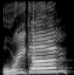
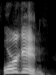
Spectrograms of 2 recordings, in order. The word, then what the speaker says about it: Oregon: Oh, you're from Oregon? No, it's Oregon.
